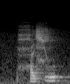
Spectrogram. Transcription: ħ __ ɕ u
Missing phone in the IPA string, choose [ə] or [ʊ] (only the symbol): ə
